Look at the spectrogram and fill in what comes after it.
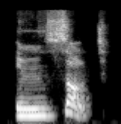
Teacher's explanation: aquí comenzamos con un sonido bajo o débil y luego se sube para decir la segunda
